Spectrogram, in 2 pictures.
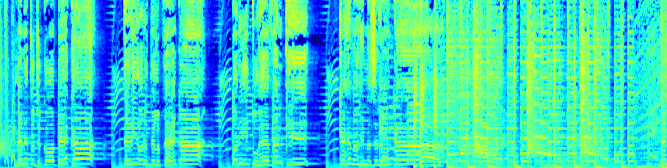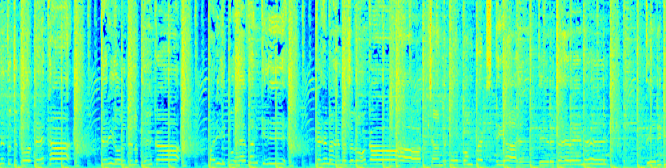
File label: Hindi Song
